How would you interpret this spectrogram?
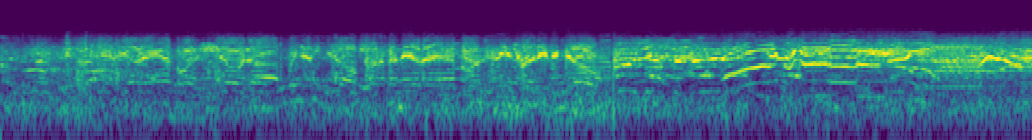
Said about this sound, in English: They're grabbing people by their hair now. I see a man, he's yelling in pain. Pull his hair!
